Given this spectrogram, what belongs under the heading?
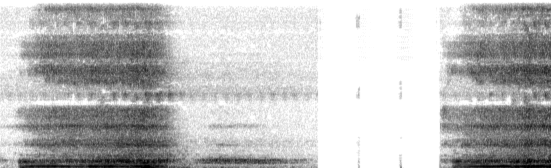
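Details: Loud, rough, vibrating snoring in a sleeping girl, with softer breaths and brief silent pauses between; also noted bruxism and delirium.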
